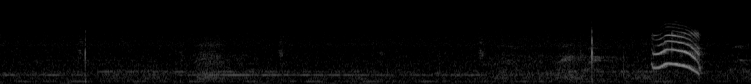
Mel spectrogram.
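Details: Newborn Siamese kittens, born September 14th; after faint murmuring and soft rustles, one kitten gives a single loud, sharp, arched mew rising then falling, near the end, with a low steady background hum.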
